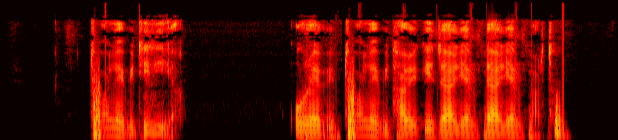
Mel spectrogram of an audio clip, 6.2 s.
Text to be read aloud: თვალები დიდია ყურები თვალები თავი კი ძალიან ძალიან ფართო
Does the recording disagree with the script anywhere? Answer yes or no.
no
